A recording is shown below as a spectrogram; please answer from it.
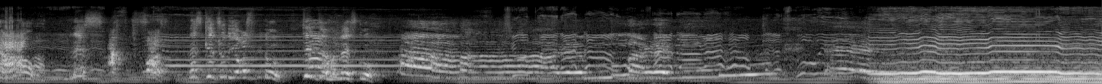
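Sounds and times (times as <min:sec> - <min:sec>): low sustained musical score: 0:00.3 - 0:11.0.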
